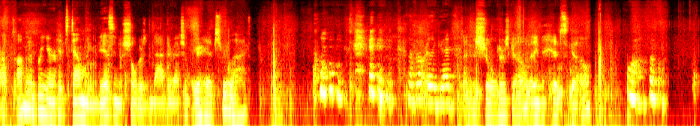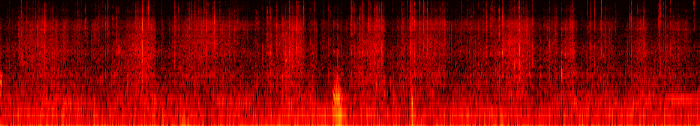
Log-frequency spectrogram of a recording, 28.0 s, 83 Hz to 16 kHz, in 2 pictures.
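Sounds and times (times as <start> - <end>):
faint rustling and crinkling: 0.0 - 28.0
light ticks of movement: 13.5 - 28.0.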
